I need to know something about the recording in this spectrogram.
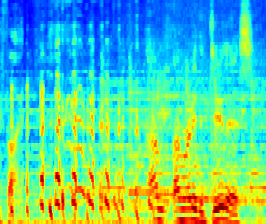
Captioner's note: chuckling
